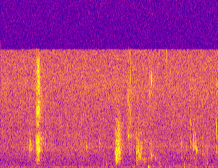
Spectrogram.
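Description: Someone takes first sips of a lime cocktail over small ball-shaped ice cubes, with a few soft, scattered clinks and slurps and a dull thump near the end; no one speaks.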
